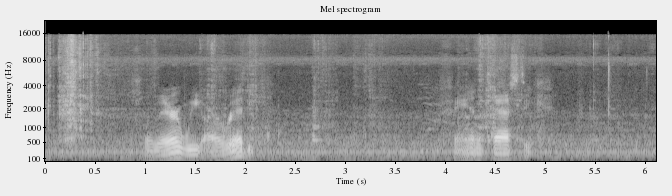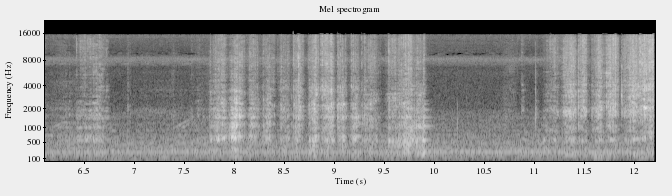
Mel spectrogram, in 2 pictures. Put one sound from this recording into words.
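A metal trowel scrapes and spreads wet mortar on a concrete block.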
